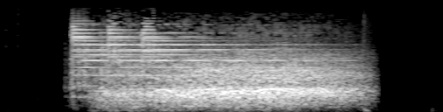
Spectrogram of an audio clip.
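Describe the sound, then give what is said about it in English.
A single bright bell is struck once and rings out loudly with a shimmering metallic tone, sustaining for a couple of seconds before being abruptly cut off. No talking accompanies it. “And to do that, I'm going to ring the bell.”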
